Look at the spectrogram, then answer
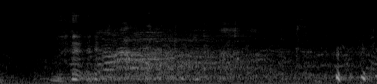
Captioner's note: laughing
